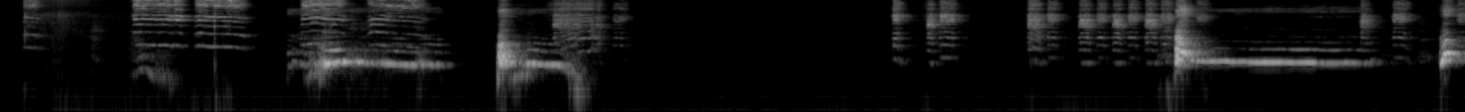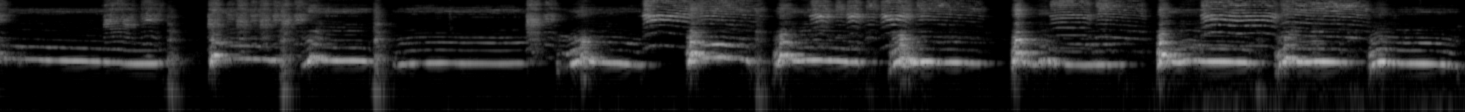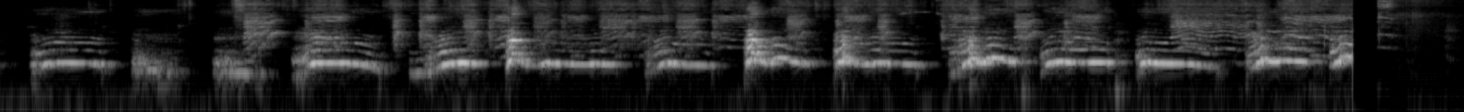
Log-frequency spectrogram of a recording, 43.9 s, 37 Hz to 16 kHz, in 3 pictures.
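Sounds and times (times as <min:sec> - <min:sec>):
squeaky toy squeaks: 0:00.2 - 0:00.6, 0:01.3 - 0:04.3, 0:05.5 - 0:06.4, 0:08.8 - 0:12.1, 0:13.6 - 0:14.7, 0:15.7 - 0:17.8, 0:19.9 - 0:24.2, 0:24.8 - 0:28.4, 0:31.6 - 0:43.4
dog howling: 0:26.2 - 0:42.9.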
